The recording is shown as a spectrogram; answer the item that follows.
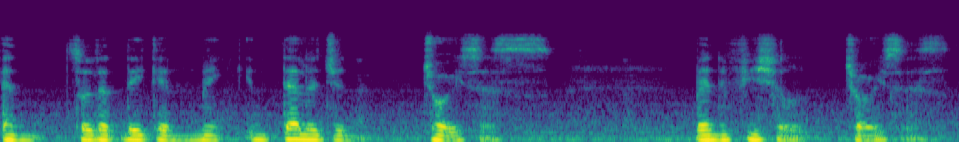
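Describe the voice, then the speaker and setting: Against a noisy background, a life insurance agent still new to the trade explains policies in a casual home video at night. The mid-range voice is raspy and sleepy, with little pitch movement, and the talk stumbles through fillers and restarts.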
